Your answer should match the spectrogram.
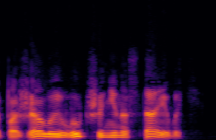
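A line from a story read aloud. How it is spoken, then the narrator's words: Quiet. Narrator (Russian): Председатель тихо сказал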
